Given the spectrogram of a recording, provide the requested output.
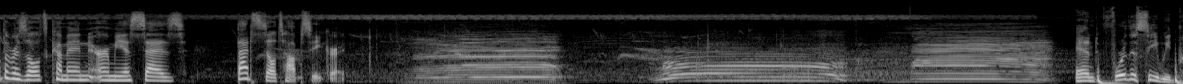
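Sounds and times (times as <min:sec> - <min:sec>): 
speech: 0:00.0 - 0:03.6, 0:10.8 - 0:11.8
cattle mooing: 0:04.0 - 0:05.8, 0:06.4 - 0:10.7.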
